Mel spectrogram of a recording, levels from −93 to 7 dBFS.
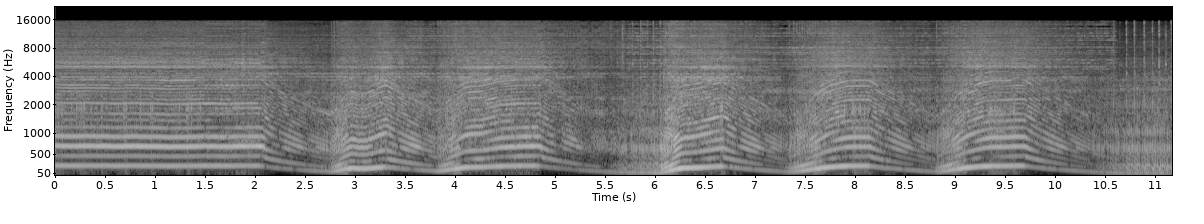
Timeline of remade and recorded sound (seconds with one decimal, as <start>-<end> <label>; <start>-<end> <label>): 0.0-1.5 recorded; 1.5-2.1 remade; 2.1-4.6 recorded; 4.6-5.7 remade; 5.7-11.2 recorded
